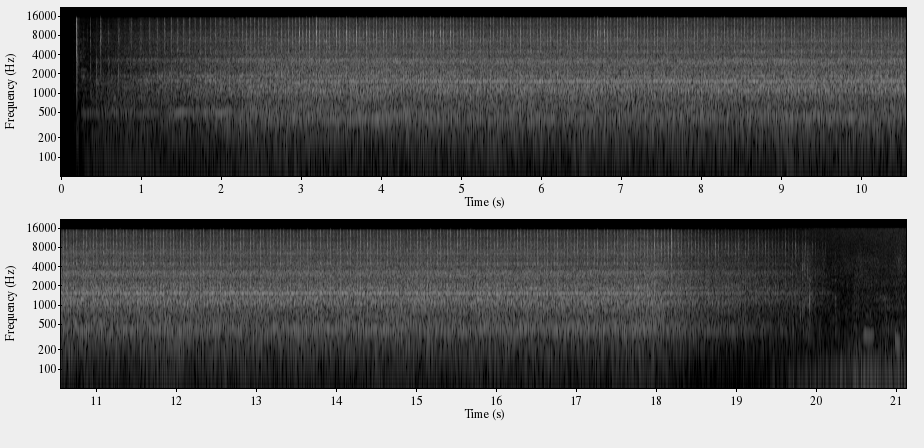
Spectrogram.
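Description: Steady mechanical whirring with one steady high tone running through it. It fades in over the first two seconds and fades out near the end.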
